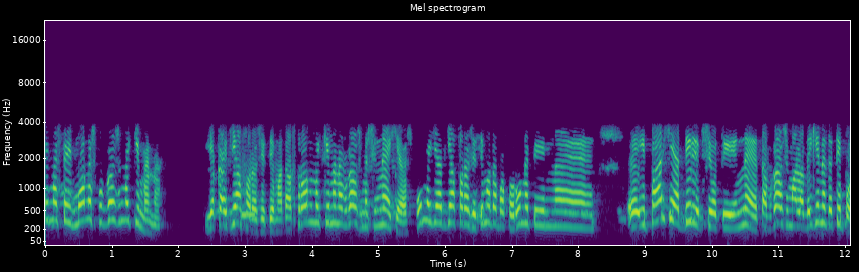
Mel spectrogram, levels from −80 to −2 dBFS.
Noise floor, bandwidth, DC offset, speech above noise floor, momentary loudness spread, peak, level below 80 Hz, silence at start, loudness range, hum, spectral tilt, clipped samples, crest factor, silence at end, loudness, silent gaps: -80 dBFS; 4 kHz; under 0.1%; 64 dB; 5 LU; -2 dBFS; -86 dBFS; 0 s; 2 LU; none; 1 dB/octave; under 0.1%; 14 dB; 0 s; -16 LUFS; none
